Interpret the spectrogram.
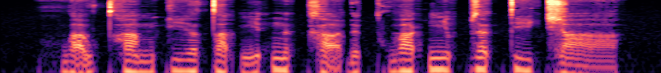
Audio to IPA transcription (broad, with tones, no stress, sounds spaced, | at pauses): h w a̰˧˥ w t̪ʰ a˨˦ m k i˧ ə̯ t̪ a˨˩ t̚ ɲ ə˦˥ t̚ n ə˨˩ t̚ x a̰ː˧˨ ɗ ə˨˩ t̚ k w a˦˥ k̚ ɲ ə˦˥ p̚ z ə˦˥ t̚ t̪ i˨˦ t͡ɕ aː˨˩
